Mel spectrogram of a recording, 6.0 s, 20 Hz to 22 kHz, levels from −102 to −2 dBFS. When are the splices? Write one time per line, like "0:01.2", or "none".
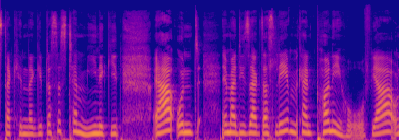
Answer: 0:03.3
0:03.9
0:04.5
